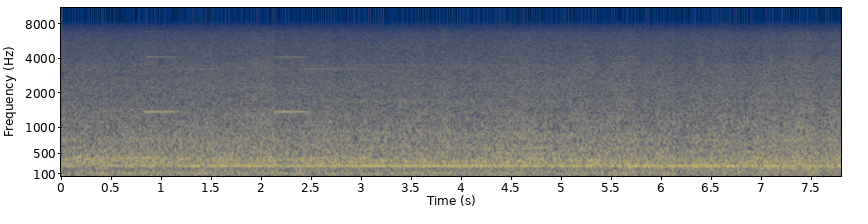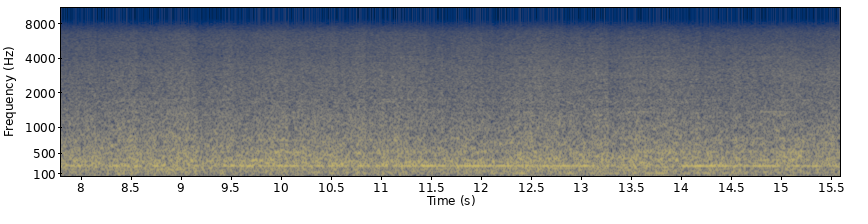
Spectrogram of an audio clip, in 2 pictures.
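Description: JR EF65 electric locomotive slowly hauling a rake of new Keikyu New 1000 series cars past, a steady low hum over the rumble of the train rolling on the track.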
